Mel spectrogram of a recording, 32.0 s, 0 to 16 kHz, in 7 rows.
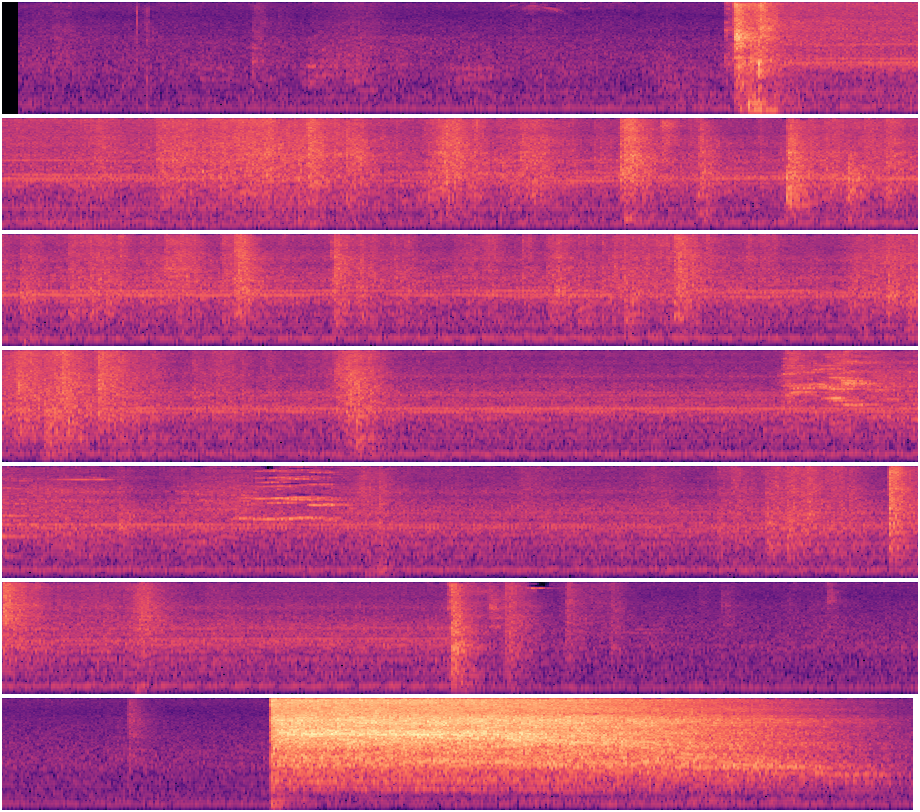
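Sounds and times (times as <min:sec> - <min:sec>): vacuum machine humming: 0:03.6 - 0:25.3, 0:28.8 - 0:32.0.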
